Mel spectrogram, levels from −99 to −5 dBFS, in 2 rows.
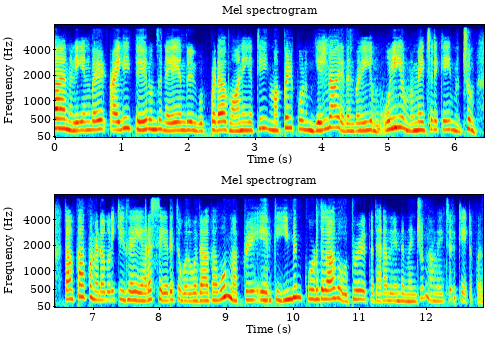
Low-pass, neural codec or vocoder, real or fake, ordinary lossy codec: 7.2 kHz; codec, 16 kHz, 0.5 kbps, X-Codec, HuBERT features, trained on general audio; fake; none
